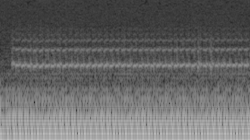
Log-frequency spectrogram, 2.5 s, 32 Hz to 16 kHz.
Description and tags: Electronic beeping like from a computer.
Recorded from a Mute Synth 2. Sorry about the noisy recording.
